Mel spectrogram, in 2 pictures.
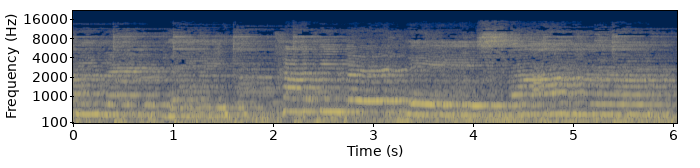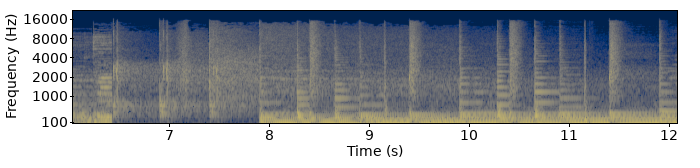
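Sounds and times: girl singing into microphone: 0.0 - 6.4
karaoke backing track: 0.0 - 7.2, 7.8 - 12.0.

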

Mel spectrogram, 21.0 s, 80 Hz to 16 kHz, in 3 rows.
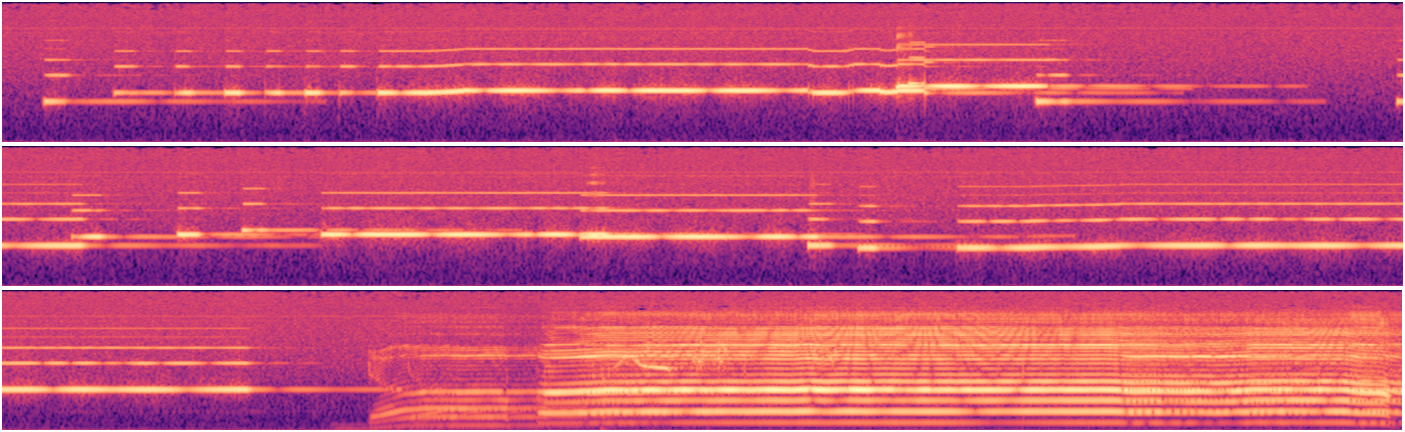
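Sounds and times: high flute-like melody: 0.2 - 16.2, 16.8 - 21.0.

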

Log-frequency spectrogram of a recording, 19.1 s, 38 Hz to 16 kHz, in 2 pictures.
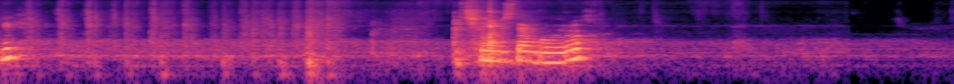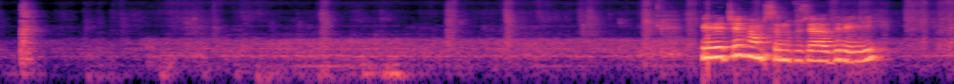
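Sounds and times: gloved hands handling dough: 0.0 - 4.5, 8.8 - 19.0.

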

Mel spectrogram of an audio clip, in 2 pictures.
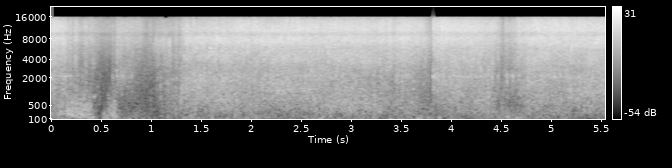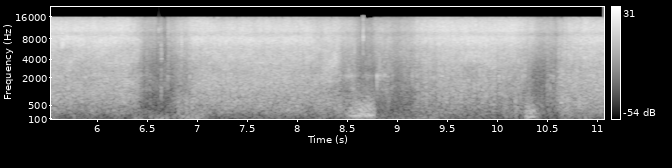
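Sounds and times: wind buffeting microphone: 0.0 - 5.4
skis scraping over snow: 0.0 - 11.0.

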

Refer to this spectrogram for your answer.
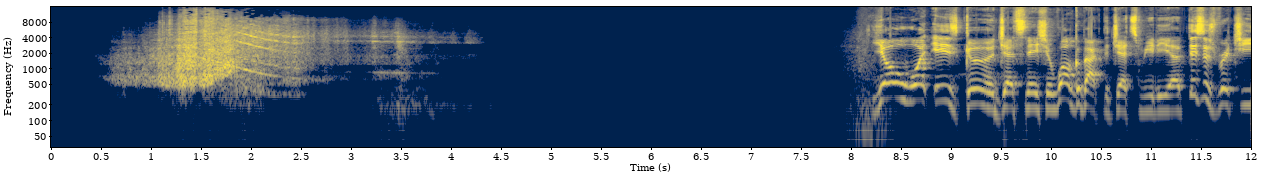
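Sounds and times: low hum: 0.5 - 4.4
loud whoosh: 0.6 - 3.8.

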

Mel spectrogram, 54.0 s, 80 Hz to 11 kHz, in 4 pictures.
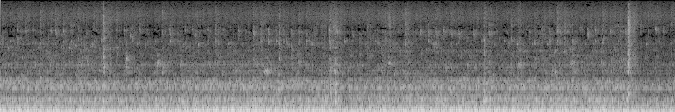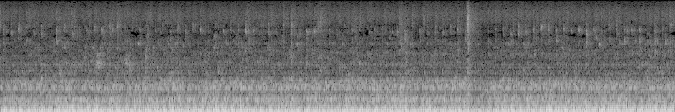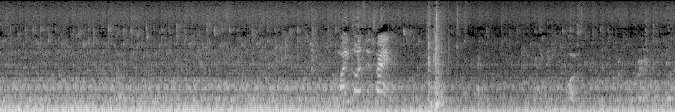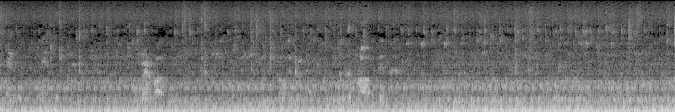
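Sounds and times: vehicle engine idling: 0.0 - 54.0.

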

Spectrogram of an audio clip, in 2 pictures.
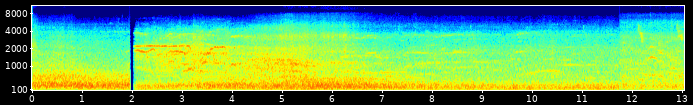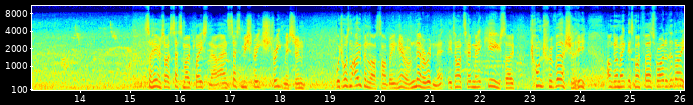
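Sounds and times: steady background rush: 0.0 - 26.0
distant voices: 1.7 - 26.0.

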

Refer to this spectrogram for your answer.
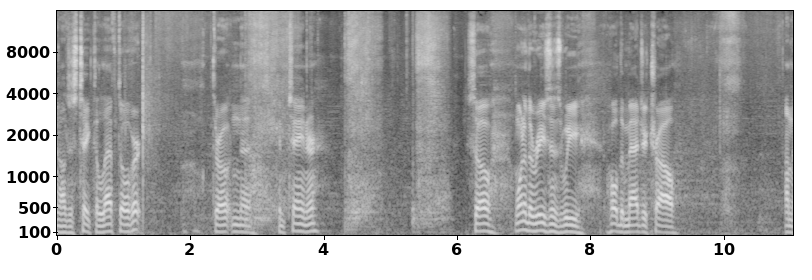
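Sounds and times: trowel scraping: 2.8 - 6.0.

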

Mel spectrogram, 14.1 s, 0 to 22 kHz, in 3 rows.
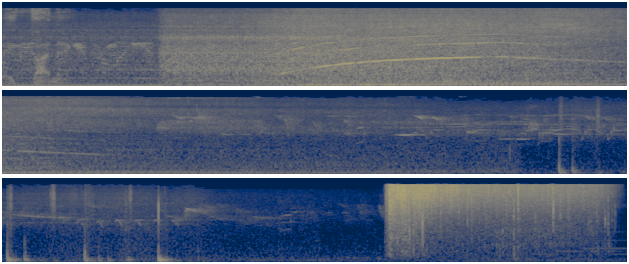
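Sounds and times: van engine rumbling: 0.0 - 9.3
siren wail: 2.1 - 5.8.

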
